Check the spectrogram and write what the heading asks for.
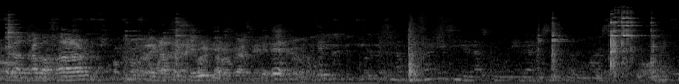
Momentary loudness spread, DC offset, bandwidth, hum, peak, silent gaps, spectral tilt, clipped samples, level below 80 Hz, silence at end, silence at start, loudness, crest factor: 17 LU; under 0.1%; 16.5 kHz; none; -8 dBFS; none; -2 dB/octave; under 0.1%; -58 dBFS; 0 s; 0 s; -34 LUFS; 28 dB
